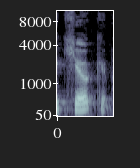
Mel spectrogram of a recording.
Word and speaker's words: Keoghan: Barry Keoghan. – Barry Keoghan. How do you spell that? – K-E-O-G-H-A-N.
